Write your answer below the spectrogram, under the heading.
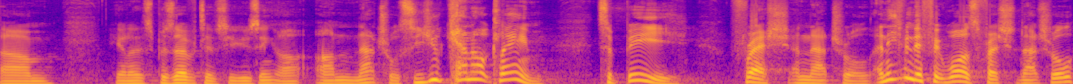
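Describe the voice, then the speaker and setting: In an Essex accent, a man talks fairly quickly with lively intonation at a medium pitch. The recording is very clean, with a silent background. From England, Essex. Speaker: marketing agency executive, conference speaker. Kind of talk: conference presentation. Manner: many fillers and restarts.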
